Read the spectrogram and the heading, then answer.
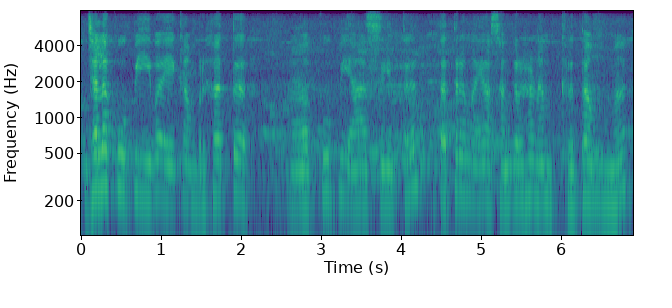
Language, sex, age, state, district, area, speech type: Sanskrit, female, 60+, Tamil Nadu, Chennai, urban, spontaneous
